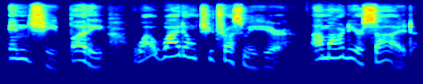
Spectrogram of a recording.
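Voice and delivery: high-pitched, wheedling goblin voice; high, chummy goblin coaxing for trust; friendly goblin. Acted. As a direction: plead like a buddy, voice pitched well up. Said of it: "you hear that friendly voice".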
